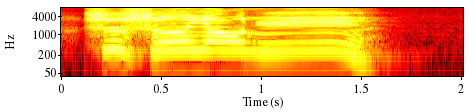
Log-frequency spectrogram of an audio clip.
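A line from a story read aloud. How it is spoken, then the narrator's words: Crowd shouting in unison. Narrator (Chinese): 拜月教众们齐声喊叫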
